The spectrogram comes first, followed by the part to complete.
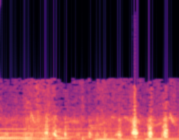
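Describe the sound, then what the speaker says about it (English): A chicken on a tea farm clucks in a series of short, close calls, the sharpest bursts bunched near the end over a low background hum. "This chicken is also part of the farm here."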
